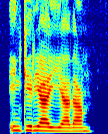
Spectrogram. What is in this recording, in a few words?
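"inghiriaiat", Sardinian, female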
